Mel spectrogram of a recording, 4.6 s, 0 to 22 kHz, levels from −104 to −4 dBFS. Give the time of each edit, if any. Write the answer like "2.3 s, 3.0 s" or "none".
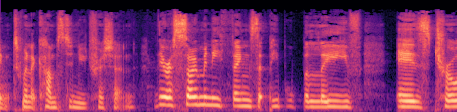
1.5 s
